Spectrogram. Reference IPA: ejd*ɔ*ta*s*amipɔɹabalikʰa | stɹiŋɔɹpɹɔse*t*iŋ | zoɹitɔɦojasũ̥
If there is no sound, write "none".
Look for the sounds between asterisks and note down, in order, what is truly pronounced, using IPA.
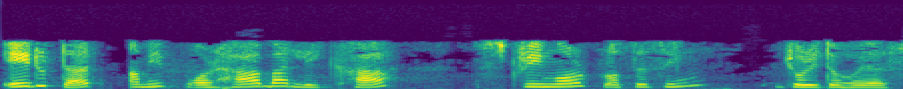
u, t, s

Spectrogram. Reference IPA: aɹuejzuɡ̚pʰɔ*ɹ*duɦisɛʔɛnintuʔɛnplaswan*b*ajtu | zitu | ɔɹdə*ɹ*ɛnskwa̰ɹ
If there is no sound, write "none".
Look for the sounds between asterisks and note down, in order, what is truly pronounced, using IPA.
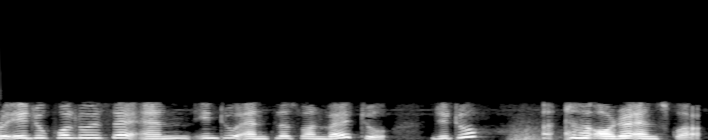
l, b, ɹ

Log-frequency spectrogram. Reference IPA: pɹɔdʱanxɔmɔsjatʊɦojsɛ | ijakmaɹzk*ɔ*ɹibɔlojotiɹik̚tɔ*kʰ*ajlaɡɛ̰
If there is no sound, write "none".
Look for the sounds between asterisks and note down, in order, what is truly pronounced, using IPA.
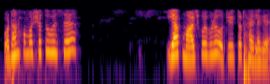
o, tʰ

